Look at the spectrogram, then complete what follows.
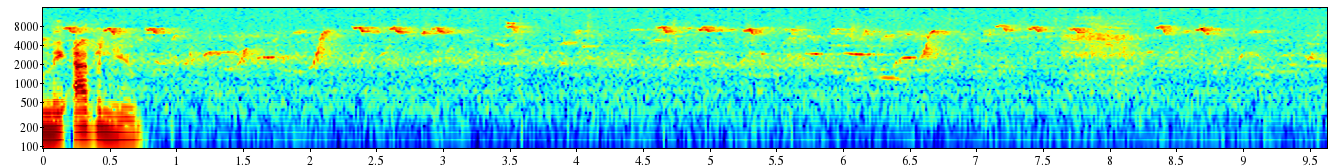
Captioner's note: birds sounds and chirps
